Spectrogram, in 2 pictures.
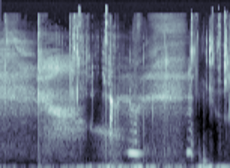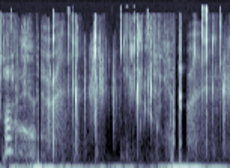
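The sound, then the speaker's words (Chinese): Wet ear-licking and mouth sounds in an intimate ear-licking role-play: many soft smacks, clicks and slurps with breathy, whispery exhalations between them. “哦，人家这样舔你的耳朵，你就这么敏感吗？”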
